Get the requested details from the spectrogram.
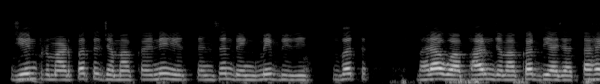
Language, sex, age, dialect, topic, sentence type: Hindi, female, 18-24, Awadhi Bundeli, banking, statement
